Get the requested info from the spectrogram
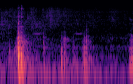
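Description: Glass knocking on glass as the parts of a three-piece glass apothecary jar are handled and the top is fitted back on: one sharp knock about a quarter second in, then a few lighter clicks.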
